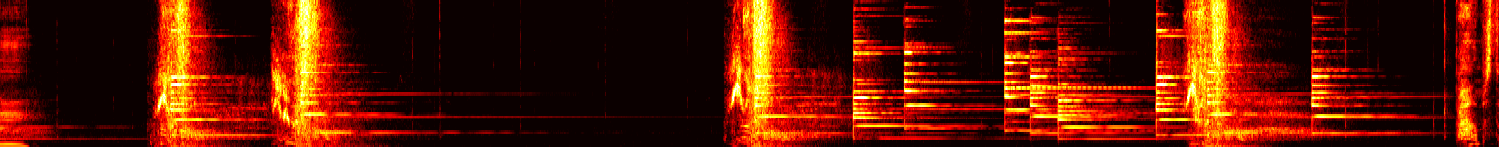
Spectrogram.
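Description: Bells in Hogwarts Legacy ring out in separate bright clangs with long shimmering tails, a few spaced strikes and then a quicker run of tones, each fading before the next.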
